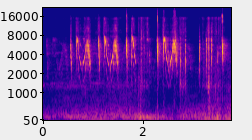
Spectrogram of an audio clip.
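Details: Ciblek gunung singing 'roll tembakan', a song meant to draw other birds into singing: quick series of sharp, swooping high chirps, with a steady low rumble and hum underneath.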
